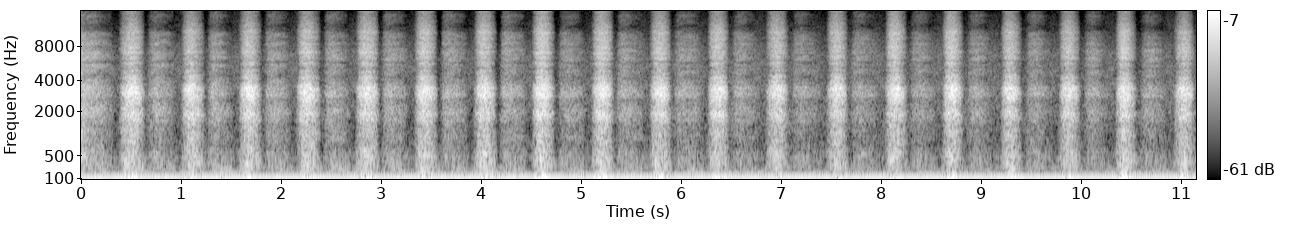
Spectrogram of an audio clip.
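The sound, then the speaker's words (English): Power breathing, rapid deep inhales and exhales: many quiet, evenly spaced breaths in a steady, brisk rhythm, each a soft airy whoosh, with no talking. “So for now, let's do a power breath, 20 inhales and exhales.”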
